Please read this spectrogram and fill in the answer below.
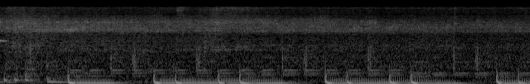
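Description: Floured chicken pieces sizzling steadily as they shallow-fry in butter and oil in a pan, while being turned over with tongs.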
